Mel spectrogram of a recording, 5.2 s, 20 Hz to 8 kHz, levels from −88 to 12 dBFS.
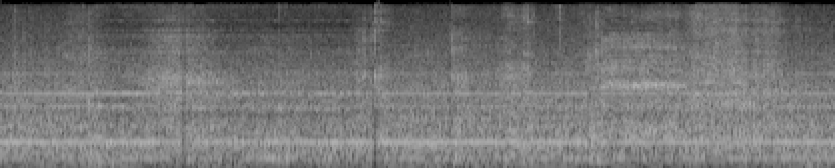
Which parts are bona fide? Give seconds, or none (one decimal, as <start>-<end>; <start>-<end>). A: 0.0-0.6; 2.2-5.2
